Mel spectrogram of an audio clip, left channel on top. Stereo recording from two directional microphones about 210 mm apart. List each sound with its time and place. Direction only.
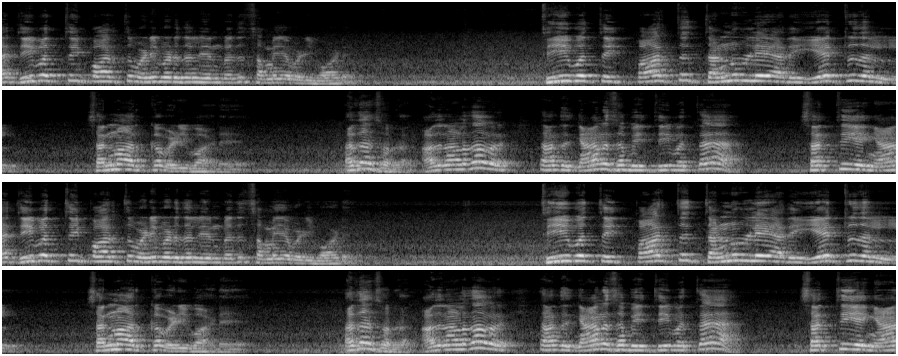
0.0 s a man's voice: 15° right (ahead or behind)
5.4 s a man's voice: 15° right (ahead or behind)
12.4 s a man's voice: 15° right (ahead or behind)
